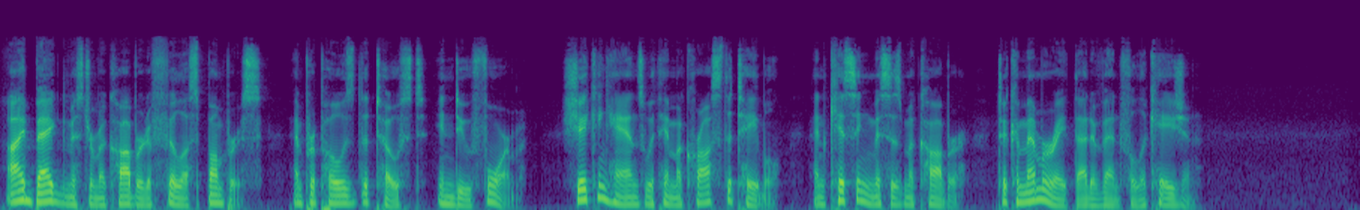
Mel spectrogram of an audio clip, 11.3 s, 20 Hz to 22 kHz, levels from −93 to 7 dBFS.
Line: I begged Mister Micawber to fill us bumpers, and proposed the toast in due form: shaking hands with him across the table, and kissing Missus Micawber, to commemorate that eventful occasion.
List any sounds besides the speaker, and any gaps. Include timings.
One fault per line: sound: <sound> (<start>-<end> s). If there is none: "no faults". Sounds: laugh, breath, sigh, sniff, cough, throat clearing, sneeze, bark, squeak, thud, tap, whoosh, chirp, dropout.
no faults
